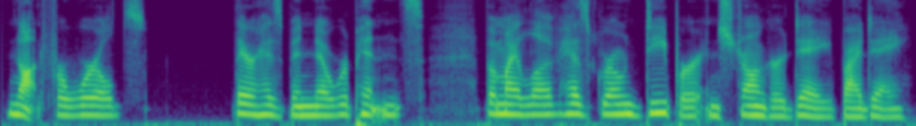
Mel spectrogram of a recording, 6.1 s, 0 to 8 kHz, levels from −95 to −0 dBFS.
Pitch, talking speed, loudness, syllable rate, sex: 175 Hz, 185 wpm, -20 LUFS, 5.0 syllables/s, female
